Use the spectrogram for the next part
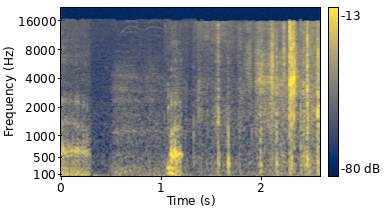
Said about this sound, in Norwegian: Bare bladre litt der, sånn. Der, ja. Litt rart at man blar over til første side, men det er greit.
